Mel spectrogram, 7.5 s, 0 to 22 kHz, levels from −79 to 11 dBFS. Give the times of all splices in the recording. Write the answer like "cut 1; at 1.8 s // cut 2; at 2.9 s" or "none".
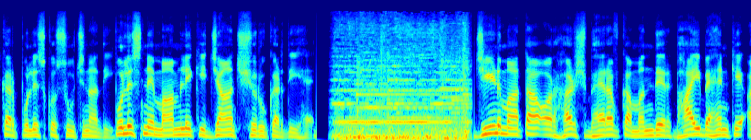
none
